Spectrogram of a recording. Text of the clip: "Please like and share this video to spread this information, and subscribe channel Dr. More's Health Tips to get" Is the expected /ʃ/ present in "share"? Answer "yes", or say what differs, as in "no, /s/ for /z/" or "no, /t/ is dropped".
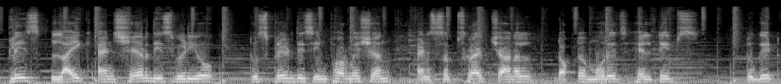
yes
